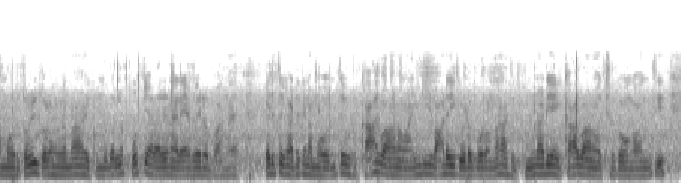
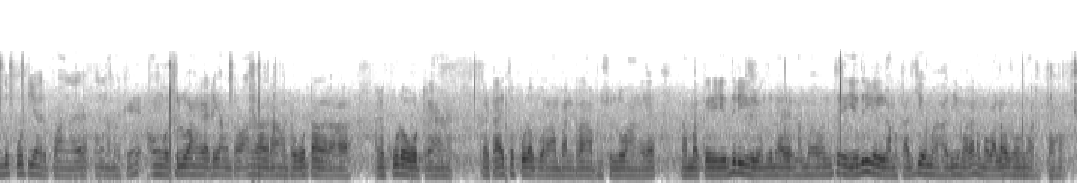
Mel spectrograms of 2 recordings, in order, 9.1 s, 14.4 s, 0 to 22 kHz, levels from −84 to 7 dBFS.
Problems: none marked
